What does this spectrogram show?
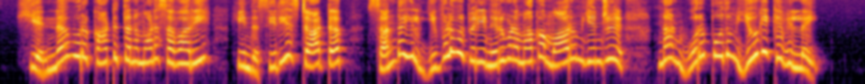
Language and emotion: Tamil, surprised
